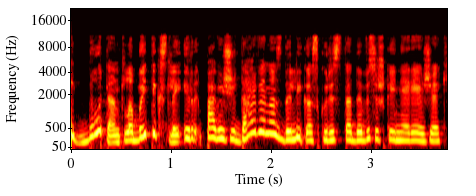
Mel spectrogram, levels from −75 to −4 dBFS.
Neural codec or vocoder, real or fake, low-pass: none; real; 10.8 kHz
